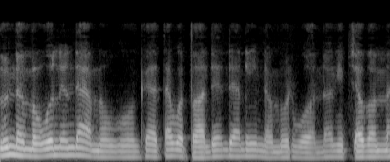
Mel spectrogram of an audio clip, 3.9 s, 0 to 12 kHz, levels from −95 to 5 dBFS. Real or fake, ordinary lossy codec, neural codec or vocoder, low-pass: fake; none; codec, 16 kHz, 1.1 kbps, Voila-Tokenizer; 7.2 kHz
